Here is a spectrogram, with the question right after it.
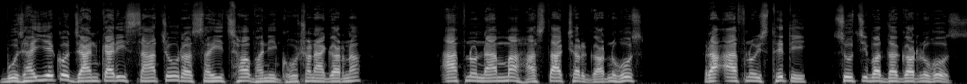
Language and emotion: Nepali, neutral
